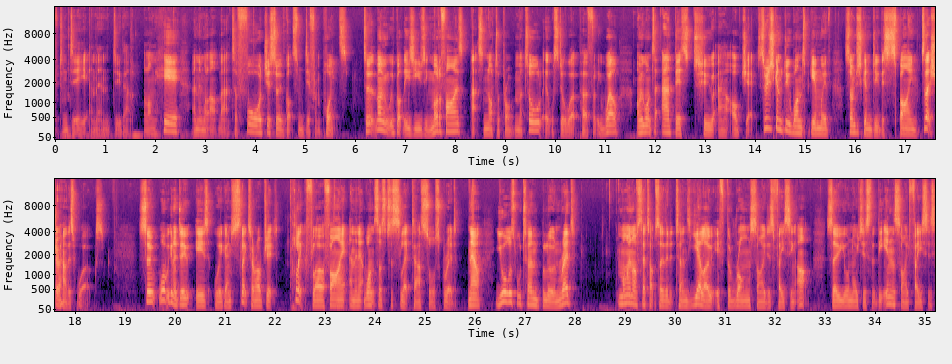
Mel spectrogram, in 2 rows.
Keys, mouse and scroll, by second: 0.1 shift+d, 0.6 x, 1.5 y, 2.3 click, 3.8 double click, 4.5 click, 5.7-6.3 scroll up 1, 6.3 middle click, 6.9 click, 7.2-7.5 scroll down 1, 7.5 click, 7.9-9.1 scroll up 1, 11.5 shift+middle click, 12.0 click, 12.5 middle click, 14.1 shift+middle click, 14.5 click, 15.4 middle click, 16.5 shift+middle click, 17.3-17.9 scroll up 1, 18.1 shift+middle click, 19.0 middle click, 19.7 shift+middle click, 20.4-21.2 scroll down 1, 22.2 click, 26.7 middle click, 28.5 shift+middle click, 31.4 middle click.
